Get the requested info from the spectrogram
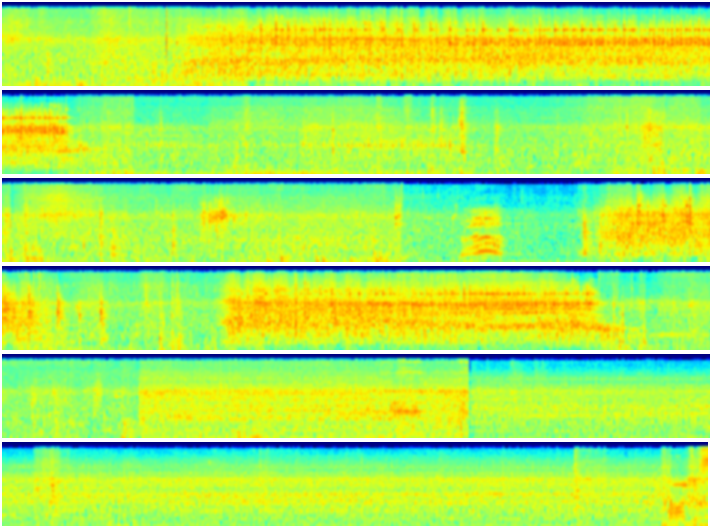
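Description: Boat engine running steadily under two long rushes of noise as anchors are dropped and anchor line runs out over the side, with a brief shout in between.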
